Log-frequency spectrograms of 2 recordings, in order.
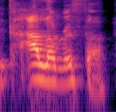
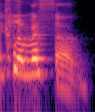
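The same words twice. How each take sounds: First: "Calarissa" starting with a separate 'kah'; extra-syllable pronunciation. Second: Said in the usual way. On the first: Shown as a demonstration. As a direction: open up the first syllable of "Calarissa" as kah-la. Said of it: "They say Calarissa". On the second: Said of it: "They don't know how to say Clarissa".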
